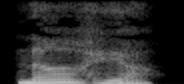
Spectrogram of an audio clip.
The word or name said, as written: ನಾಹ್ಯ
